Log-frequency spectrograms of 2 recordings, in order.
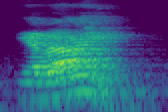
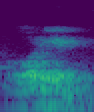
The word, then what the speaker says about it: Orion: The next one in our list is Orion. It is not Orion, it is pronounced Orion.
